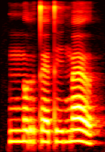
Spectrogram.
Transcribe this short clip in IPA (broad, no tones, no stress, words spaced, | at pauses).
nːort̪ɛt̪iːŋ͡mæə̯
